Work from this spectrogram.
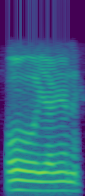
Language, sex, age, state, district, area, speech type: Manipuri, male, 45-60, Manipur, Kangpokpi, urban, conversation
